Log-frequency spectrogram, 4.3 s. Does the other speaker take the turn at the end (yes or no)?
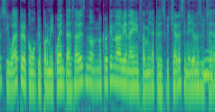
yes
